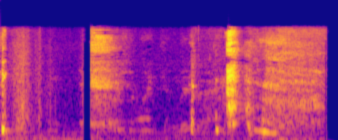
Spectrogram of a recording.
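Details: One sudden, sharp sneeze burst, followed by brief breaths and a few small voiced catches.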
